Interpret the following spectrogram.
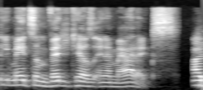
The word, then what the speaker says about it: animatic: So, how long does it take to make Am I pronouncing it right? An animatic with like Yeah, you got it.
